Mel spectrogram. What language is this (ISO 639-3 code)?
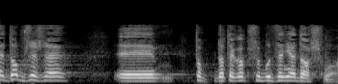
pol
